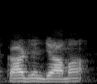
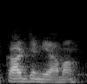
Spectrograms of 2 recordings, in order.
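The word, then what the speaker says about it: Katzenjammer: That is pronounced as Katjanyama in English. But the actual German pronunciation is Katjanyama.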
